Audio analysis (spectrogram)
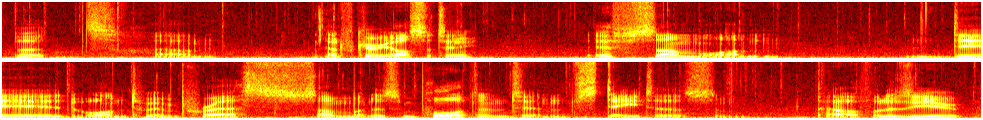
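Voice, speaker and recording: A man playing a shy, teasing, lovestruck young hero in an intimate romantic audio roleplay, speaking softly and hesitantly with small stammers. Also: fairly low pitch, a little slow, a little hiss or hum, full character voice. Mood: curious, fond. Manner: soft, hesitant, stammering, breathy sighs and chuckles.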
